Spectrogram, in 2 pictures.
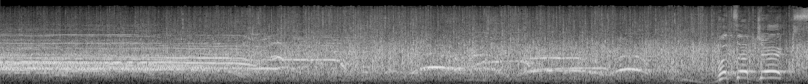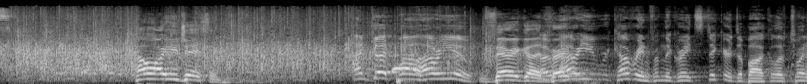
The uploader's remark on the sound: LIVE from Largo in LA. Audience Q&As.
